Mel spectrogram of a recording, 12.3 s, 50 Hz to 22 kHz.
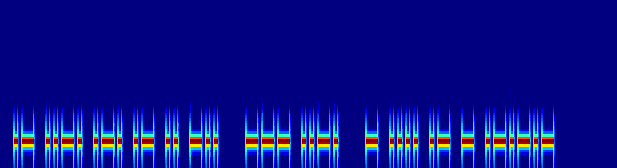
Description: Morse code, heard as a keyed tone, about 15 wpm, 700 Hz. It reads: AFRAID OF THAT.
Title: Sentences from Top 1500 Words 15wpm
